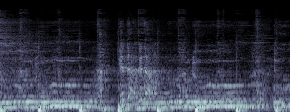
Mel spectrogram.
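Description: Sea shanty band singing in several-voice harmony, with long held notes over a steady low drum beat of about one and a half beats a second.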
